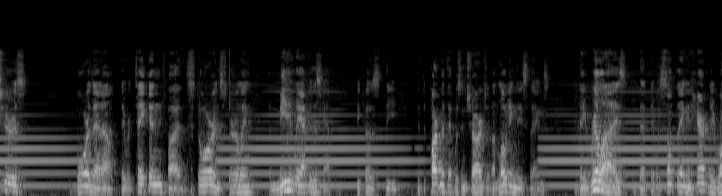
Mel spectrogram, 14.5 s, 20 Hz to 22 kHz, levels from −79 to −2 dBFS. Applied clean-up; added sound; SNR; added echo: none; Wind instrument, woodwind instrument; 10 dB; none.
